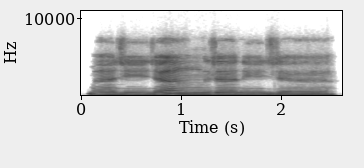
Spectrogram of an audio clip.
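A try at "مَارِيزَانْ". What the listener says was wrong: Zinya dua ketuk.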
